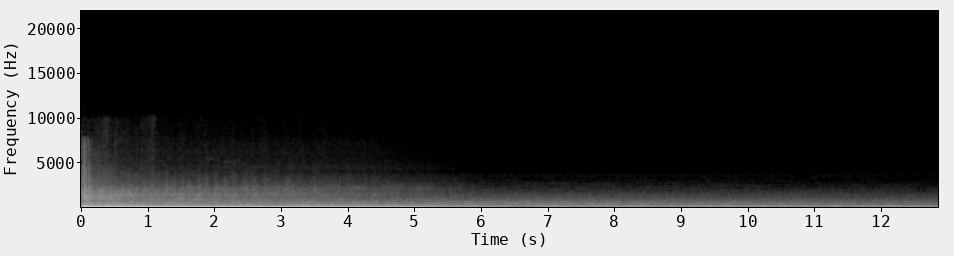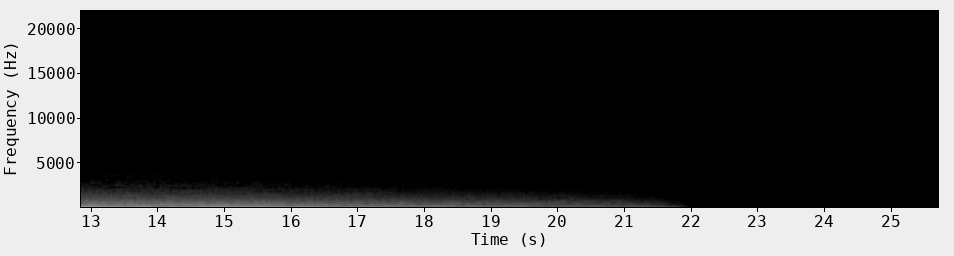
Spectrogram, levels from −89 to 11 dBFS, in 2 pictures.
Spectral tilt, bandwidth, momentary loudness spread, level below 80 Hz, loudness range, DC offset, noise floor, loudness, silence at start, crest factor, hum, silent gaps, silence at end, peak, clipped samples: -8.5 dB/octave; 3.6 kHz; 23 LU; -18 dBFS; 23 LU; under 0.1%; under -90 dBFS; -19 LUFS; 0 s; 18 dB; none; none; 10.1 s; 0 dBFS; under 0.1%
